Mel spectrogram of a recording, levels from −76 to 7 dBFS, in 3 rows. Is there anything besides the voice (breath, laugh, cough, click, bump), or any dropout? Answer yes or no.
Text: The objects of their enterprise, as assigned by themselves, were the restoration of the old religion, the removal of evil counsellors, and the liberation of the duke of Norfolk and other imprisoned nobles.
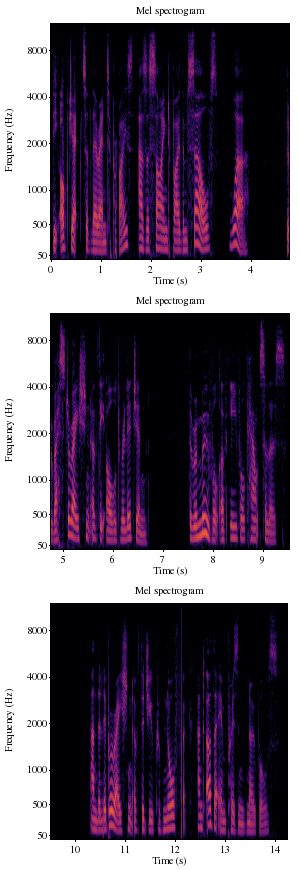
yes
